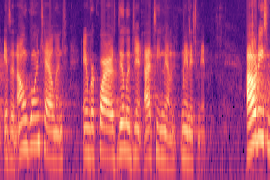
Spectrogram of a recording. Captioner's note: none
